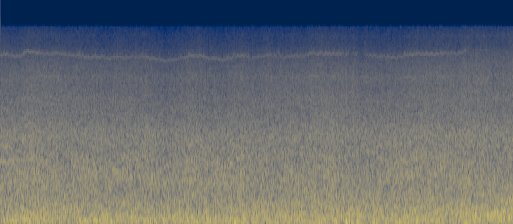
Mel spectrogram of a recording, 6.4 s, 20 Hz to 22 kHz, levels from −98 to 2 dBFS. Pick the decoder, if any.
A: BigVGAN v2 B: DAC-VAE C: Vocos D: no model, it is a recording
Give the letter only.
D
